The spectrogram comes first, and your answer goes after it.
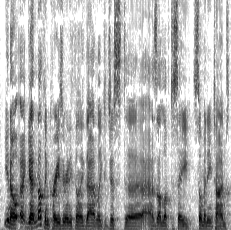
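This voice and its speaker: A man hosting a casual podcast chat, with a loud, booming voice, swearing freely and laughing often. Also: quick pace. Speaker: podcast host.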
